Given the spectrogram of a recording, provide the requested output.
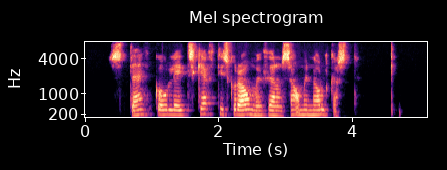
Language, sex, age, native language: Icelandic, female, 50-59, Icelandic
